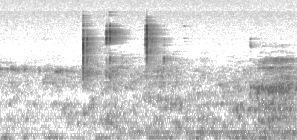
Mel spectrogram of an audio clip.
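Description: Near silence: a few faint, short clicks over a faint steady low hum.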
